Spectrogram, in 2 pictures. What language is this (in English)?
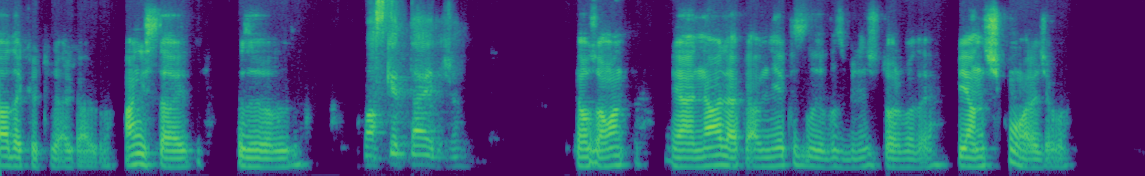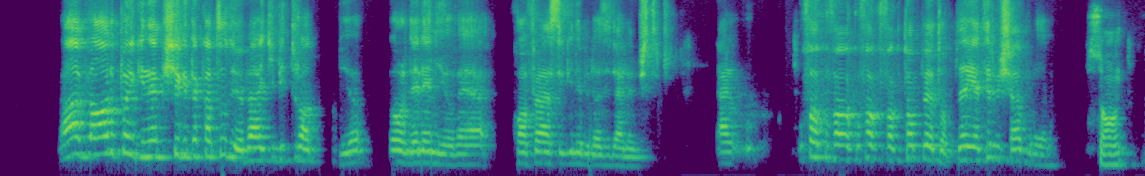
Turkish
